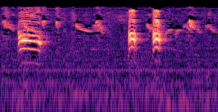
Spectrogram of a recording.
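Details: Ashy bulbul giving loud, bright, slurred whistled notes: one longer warbled phrase, then two sharp clipped notes about half a second apart, with softer thin whistles between, against a quiet background.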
